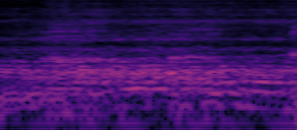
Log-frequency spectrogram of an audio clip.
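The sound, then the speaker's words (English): A person imitates snoring with one drawn-out, rasping, nasal breath, fairly steady in loudness, with no talking around it. “Well, you're gonna snore if you fall asleep.”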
